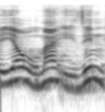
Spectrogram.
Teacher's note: জবরের বাম পাশে জজম ওয়ালা ওয়াও লিনের হরফ তাড়াতাড়ি পড়তে হবে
